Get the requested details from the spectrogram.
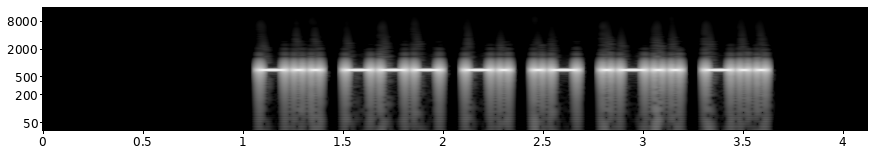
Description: Morse code, heard as a keyed tone, about 28 wpm, 700 Hz. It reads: DONALD
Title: USA Common Names - 28wpm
